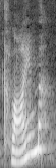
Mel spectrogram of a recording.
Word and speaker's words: climb: are pretty difficult because students always try to pronounce the B at the end of the word but you do not need to pronounce that beat at all so it just becomes climb and tomb so you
